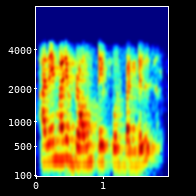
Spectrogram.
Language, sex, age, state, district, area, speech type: Tamil, female, 45-60, Tamil Nadu, Madurai, urban, conversation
